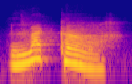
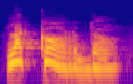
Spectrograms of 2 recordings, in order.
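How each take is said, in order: First: Said in the usual way. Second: "l'accordo" drawn out with final o; Italian pronunciation. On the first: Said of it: "quelques mots du français à l'italien". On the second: Shown as a demonstration. Teacher showing the Italian word from French, Italian pronunciation. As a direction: stretch "l'accordo", sounding d and o. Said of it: "j'ai oublié le O".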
